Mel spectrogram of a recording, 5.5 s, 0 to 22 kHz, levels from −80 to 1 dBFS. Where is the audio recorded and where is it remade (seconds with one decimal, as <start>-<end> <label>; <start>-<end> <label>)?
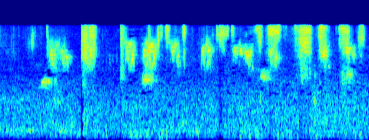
0.0-5.5 recorded

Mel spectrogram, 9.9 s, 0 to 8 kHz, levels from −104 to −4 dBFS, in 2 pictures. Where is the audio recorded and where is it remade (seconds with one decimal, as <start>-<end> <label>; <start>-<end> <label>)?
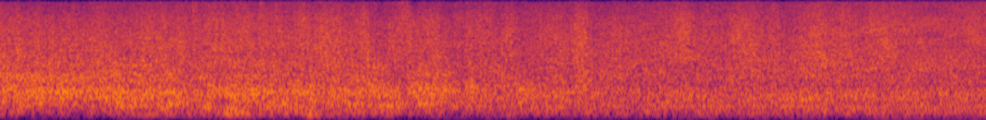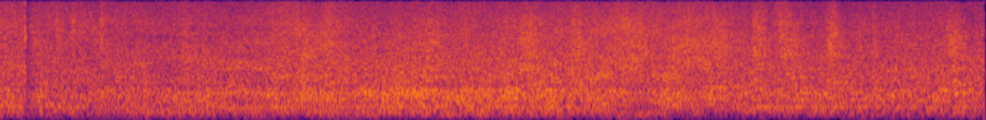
0.0-4.3 recorded; 4.3-4.9 remade; 4.9-5.4 recorded; 5.4-6.7 remade; 6.7-7.9 recorded; 7.9-8.5 remade; 8.5-9.9 recorded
